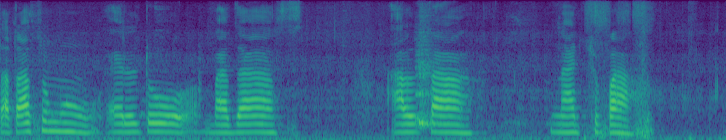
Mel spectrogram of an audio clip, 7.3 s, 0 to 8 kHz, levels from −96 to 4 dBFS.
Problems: constant background noise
